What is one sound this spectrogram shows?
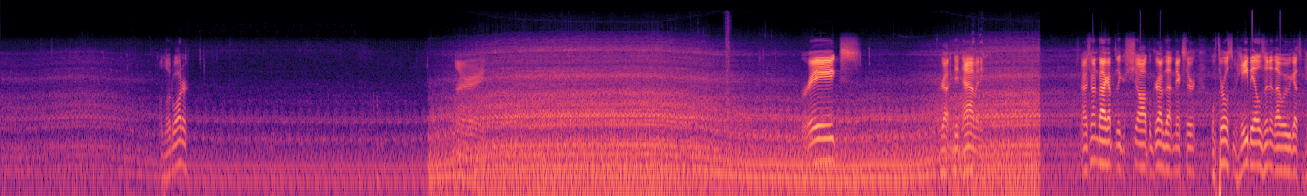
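A truck engine idles with a steady hum, growing louder for a while.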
